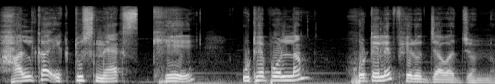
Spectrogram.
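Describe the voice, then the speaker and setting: A man reading a slow, poetic voice-over narration. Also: on the high side, very animated, soft background music.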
